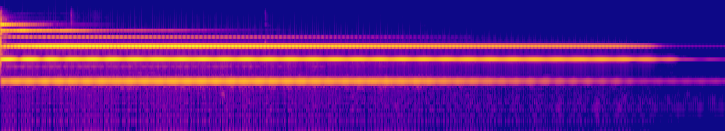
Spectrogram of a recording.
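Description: A struck metal singing bowl, handmade and tuned to A, rings out in a single long sustained tone layered with bright, steady overtones, holding loud and even before fading away near the end.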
